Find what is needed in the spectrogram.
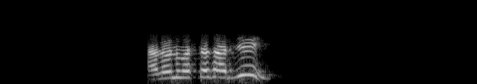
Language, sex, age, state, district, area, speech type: Dogri, female, 60+, Jammu and Kashmir, Reasi, rural, conversation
